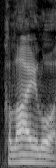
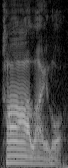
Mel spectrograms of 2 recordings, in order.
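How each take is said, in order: First: The opening 'ka' is passed over quickly. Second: The opening 'ka' is given fuller weight. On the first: The speaker calls it right. "we skip over the ka" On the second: The speaker calls it wrong. "instead of"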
